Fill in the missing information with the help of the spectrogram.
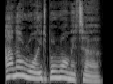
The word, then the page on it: aneroid barometer: British English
